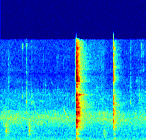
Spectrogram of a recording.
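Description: Metal spoon clinking and scraping against a ceramic food bowl: a few light ticks, with one sharper clink about a second in.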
